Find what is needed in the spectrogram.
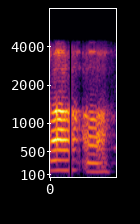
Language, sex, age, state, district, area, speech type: Assamese, female, 45-60, Assam, Udalguri, rural, conversation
